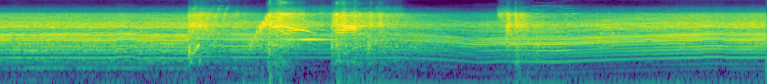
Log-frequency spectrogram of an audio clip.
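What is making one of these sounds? A kart's engine hums steadily, its pitch dipping and rising.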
